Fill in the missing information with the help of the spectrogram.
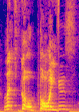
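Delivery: excited shout. Real, not acted. Hyping start of road trip.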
